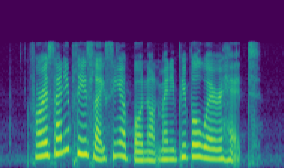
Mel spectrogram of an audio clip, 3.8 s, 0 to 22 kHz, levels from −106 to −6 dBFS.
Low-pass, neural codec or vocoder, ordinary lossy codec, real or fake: none; codec, 16 kHz, 16 kbps, FunCodec, trained on Chinese and English, 50 frames a second; none; fake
